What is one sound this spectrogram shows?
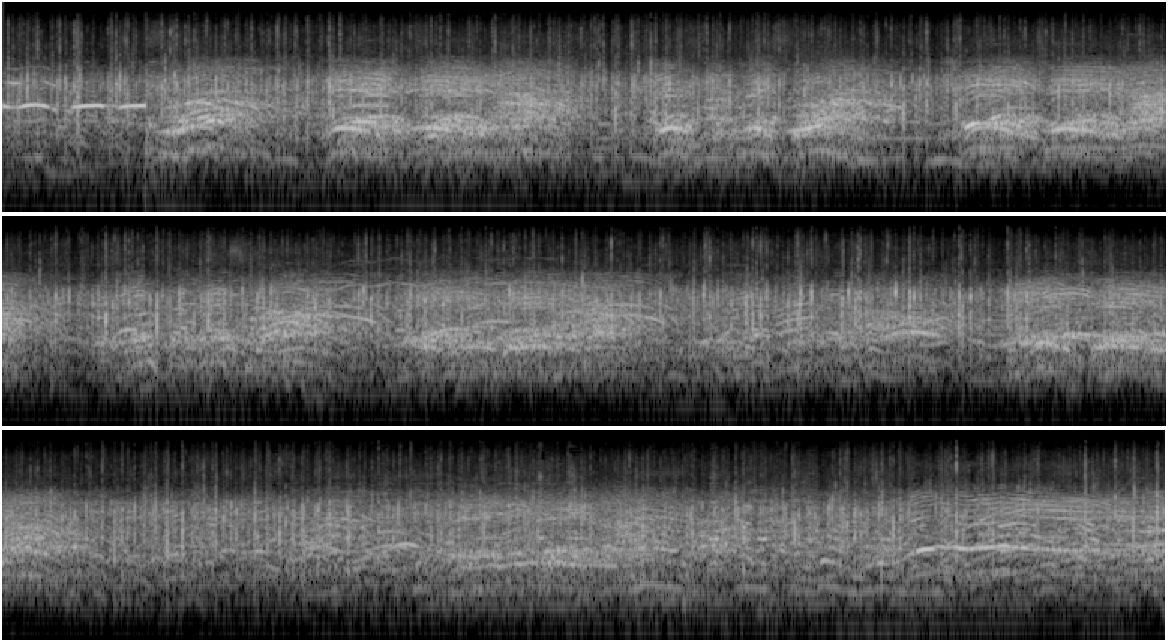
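Several men and women talk and call out at once, close by.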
